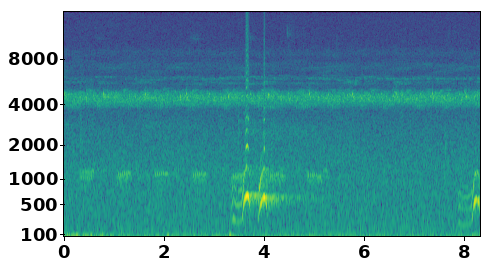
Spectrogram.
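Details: Barking owl (Ninox connivens) in the Top End, Northern Territory, Australia, giving a quick dog-like double 'wook-wook' bark, then one more bark later, over a steady high insect drone and faint distant calls.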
